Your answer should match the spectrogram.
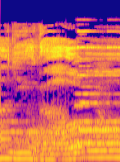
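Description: A man singing into a microphone over musical accompaniment through loudspeakers, holding long, steady notes that step up in pitch.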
